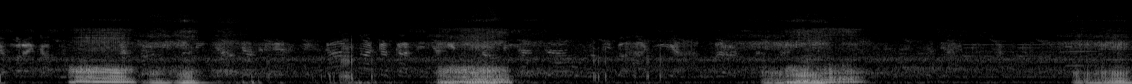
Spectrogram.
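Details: Loud, rattling snores on each in-breath, roughly four in eleven seconds, with quieter breathing between; ordinary heavy snoring.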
